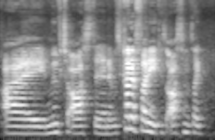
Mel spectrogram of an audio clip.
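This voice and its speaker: A woman from San Antonio, a software engineer, chatting with joking asides. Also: medium pitch, steady tone, fast talker. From San Antonio, Texas. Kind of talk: documentary interview.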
